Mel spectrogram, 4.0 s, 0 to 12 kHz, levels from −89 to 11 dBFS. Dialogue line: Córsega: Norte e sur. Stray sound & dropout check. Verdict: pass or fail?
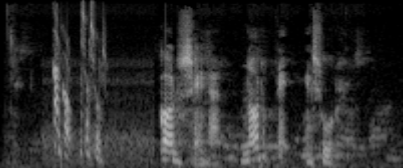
fail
